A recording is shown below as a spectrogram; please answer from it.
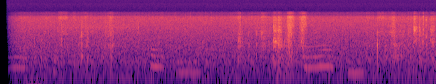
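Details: Faint, soft tonal snores recurring every few seconds over quiet room noise from a sleeping cat, described as quiet but loud enough to keep the owner up all night; snoring.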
